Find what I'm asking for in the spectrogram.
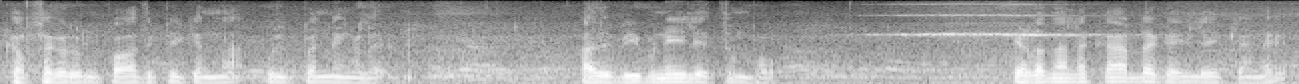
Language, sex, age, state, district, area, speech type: Malayalam, male, 60+, Kerala, Idukki, rural, spontaneous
